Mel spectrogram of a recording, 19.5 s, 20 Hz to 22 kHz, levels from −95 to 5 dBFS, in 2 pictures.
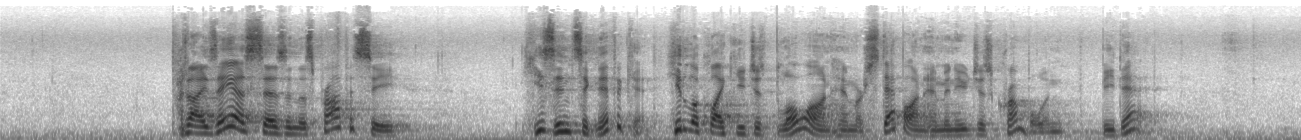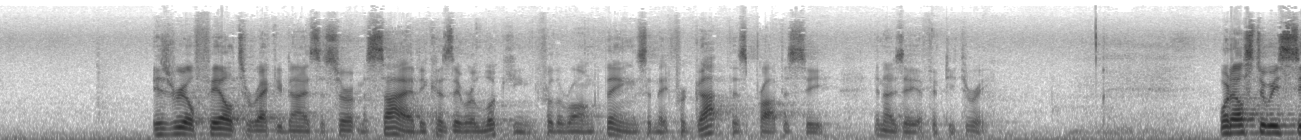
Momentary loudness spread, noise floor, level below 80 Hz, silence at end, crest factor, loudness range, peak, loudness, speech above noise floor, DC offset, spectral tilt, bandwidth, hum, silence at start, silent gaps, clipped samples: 19 LU; -45 dBFS; -46 dBFS; 0 s; 18 dB; 11 LU; -2 dBFS; -19 LUFS; 26 dB; under 0.1%; -3 dB/octave; 18.5 kHz; none; 1.3 s; none; under 0.1%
